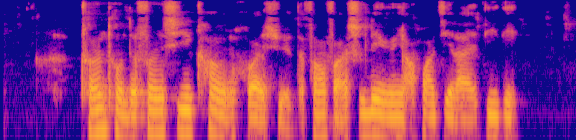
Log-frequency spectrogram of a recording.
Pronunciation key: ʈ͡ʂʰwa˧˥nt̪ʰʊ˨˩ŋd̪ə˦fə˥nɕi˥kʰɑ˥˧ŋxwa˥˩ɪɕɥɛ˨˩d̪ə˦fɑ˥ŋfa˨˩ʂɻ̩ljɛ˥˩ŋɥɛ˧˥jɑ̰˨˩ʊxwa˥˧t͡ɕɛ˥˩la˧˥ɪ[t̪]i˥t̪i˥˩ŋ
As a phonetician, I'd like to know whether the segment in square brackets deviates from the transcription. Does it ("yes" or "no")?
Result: no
